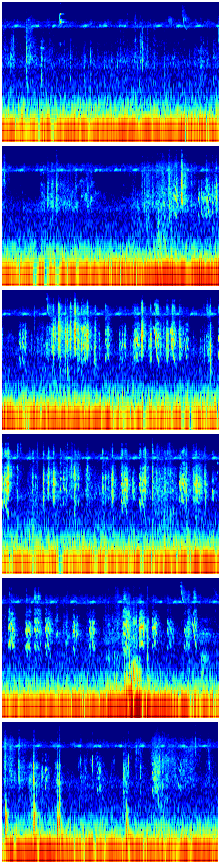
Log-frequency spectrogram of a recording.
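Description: Several small birds calling in quick bursts of short chirps, sparse at first and then busy through most of the stretch. Behind them runs a steady, faintly pulsing high-pitched whine and a constant low rumble, with one louder low thump about two-thirds of the way through.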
